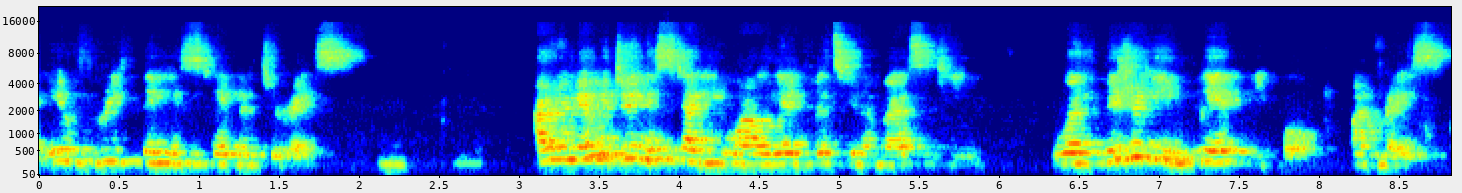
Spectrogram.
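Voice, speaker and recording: South african woman making her point at a panel, high voice, echoey hall, mic kinda far off. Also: a little hiss or hum. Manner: earnest, emphatic, persuasive. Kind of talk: panel discussion speech.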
